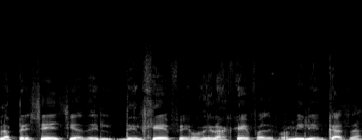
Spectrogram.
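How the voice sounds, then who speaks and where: At a moderate pace, a man speaks in a very deep, low, dark and mellow voice with lively intonation. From Mexico. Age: 70s. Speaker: labor law expert; law professor guest. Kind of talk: TV interview. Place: studio. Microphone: lapel.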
